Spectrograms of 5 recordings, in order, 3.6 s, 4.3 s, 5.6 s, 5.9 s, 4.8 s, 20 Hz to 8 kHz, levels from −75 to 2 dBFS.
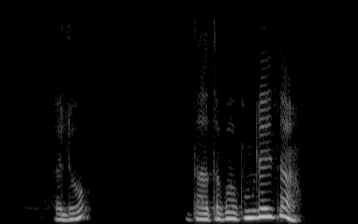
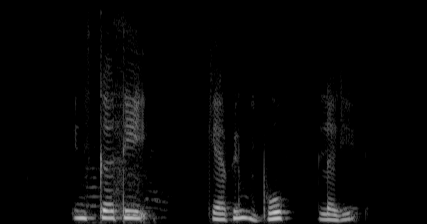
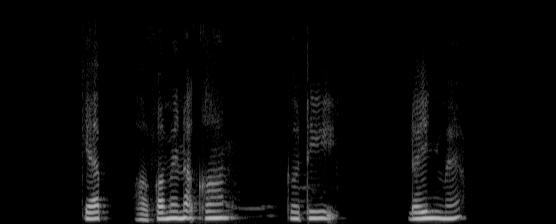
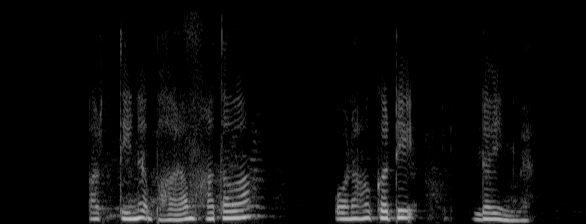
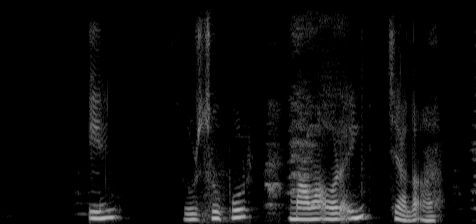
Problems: background conversations at intervals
